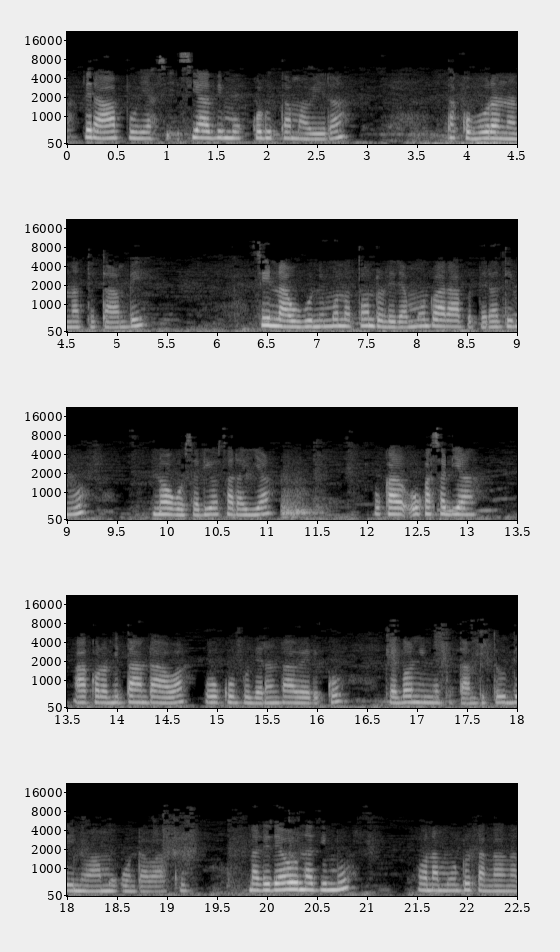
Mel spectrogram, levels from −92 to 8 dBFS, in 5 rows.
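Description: Throughout the speech, heavy MP2 compression is likely at work, consistent with a bitrate near 32 kbps: starved sub-bands drop out, leaving dull, gurgling, granular speech. A spectrogram shows nothing above 10.3 kHz and upper bands flickering on and off as patchy blocks.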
